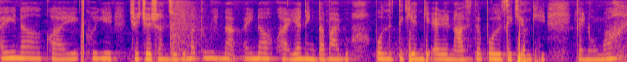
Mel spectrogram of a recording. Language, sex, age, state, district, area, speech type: Manipuri, female, 30-45, Manipur, Thoubal, rural, spontaneous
